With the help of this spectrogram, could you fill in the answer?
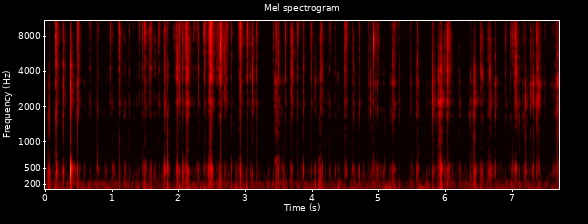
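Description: Long acrylic nails tap and scratch the quilted surface of a small, light-blue, empty-looking purse made of soft PVC jelly plastic with a gold clasp. The result is a quiet, continuous stream of dense, crinkly clicks and scrapes, with bright, sharp taps layered over a soft low rumble.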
